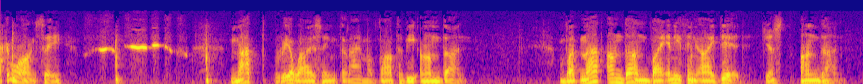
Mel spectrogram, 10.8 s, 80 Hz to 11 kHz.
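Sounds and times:
speech: 0.0 - 1.0, 2.9 - 5.9, 7.0 - 10.6
breathy whistling through the teeth: 1.0 - 2.6
soft thumps: 1.4 - 1.8.

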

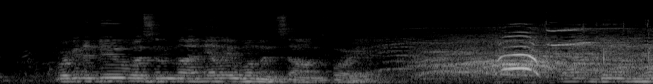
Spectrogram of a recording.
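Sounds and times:
speech: 0.5 - 3.9, 5.0 - 6.5
crowd cheering with a steady roar of voices: 3.8 - 6.5
loud whoop: 3.8 - 6.5.

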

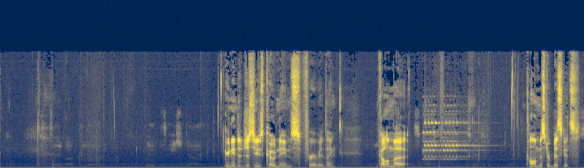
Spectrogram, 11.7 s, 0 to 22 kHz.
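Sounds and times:
speech: 4.5 - 6.8, 7.6 - 8.3, 10.6 - 11.6
phone text message ringtone with warbling electronic tone: 8.5 - 9.8.

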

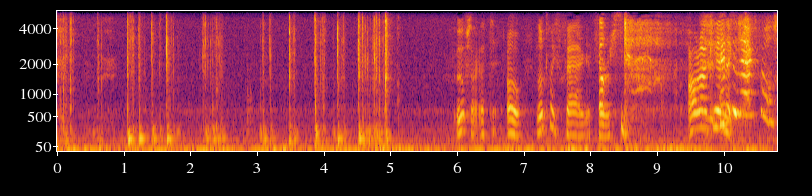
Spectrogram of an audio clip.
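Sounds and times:
typing on a computer keyboard: 0.0 - 5.1
speech: 6.0 - 8.8, 9.5 - 10.7.

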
